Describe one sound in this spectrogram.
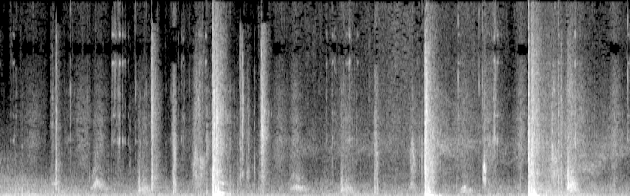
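Heavy punches and kicks thud in a brawl.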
